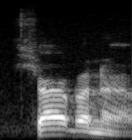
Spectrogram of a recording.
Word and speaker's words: Charbonneau: It's Charbonneau. Charbonneau. Yeah. And so if anybody can spell that, I'm the only one who comes up.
